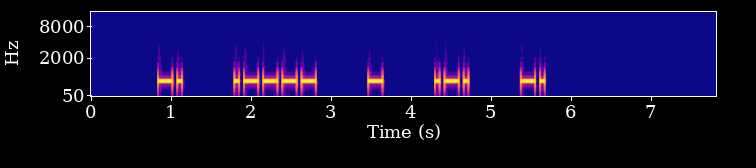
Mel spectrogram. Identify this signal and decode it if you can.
Morse code, heard as a keyed tone, about 20 wpm, spaced as for 10 wpm, 700 Hz. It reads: N1TRN
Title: 095 Lesson 16g - Letter c - Call Signs 20wpm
